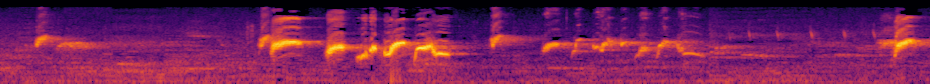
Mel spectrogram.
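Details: A white-cheeked red-whiskered bulbul sings quick bursts of bright, bubbly whistled notes, rising and falling in short liquid phrases with brief pauses between them.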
